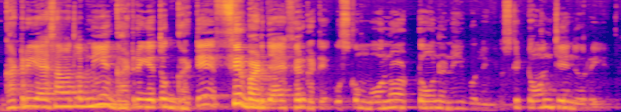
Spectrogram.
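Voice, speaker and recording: A young man with a fairly high voice teaches maths in a casual, chatty lecture. He repeats key words over and over in a playful way and drops into quiet muttered asides. The room around him sounds echoey. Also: fairly quick. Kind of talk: casual Hindi-English lecture.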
